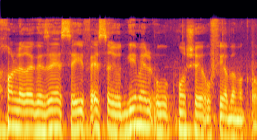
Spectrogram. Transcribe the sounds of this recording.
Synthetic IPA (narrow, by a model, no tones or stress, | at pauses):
χo̞nleʁeɡaze̞saife̞seʁjud̪̚ɡime̞lukmo̞ʃe̞hofiabamakʰo̞̰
